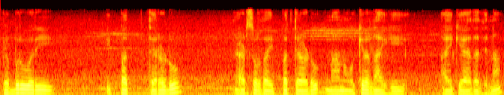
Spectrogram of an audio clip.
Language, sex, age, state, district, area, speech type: Kannada, male, 30-45, Karnataka, Koppal, rural, spontaneous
